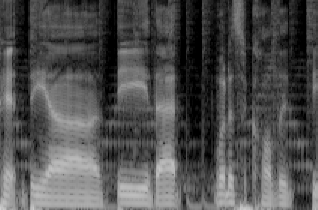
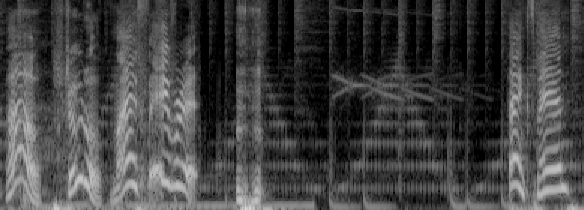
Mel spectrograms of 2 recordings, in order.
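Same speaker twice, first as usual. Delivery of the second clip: much higher pitched hero voice; high character voice. Acted. Kalo thanking for strudel.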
